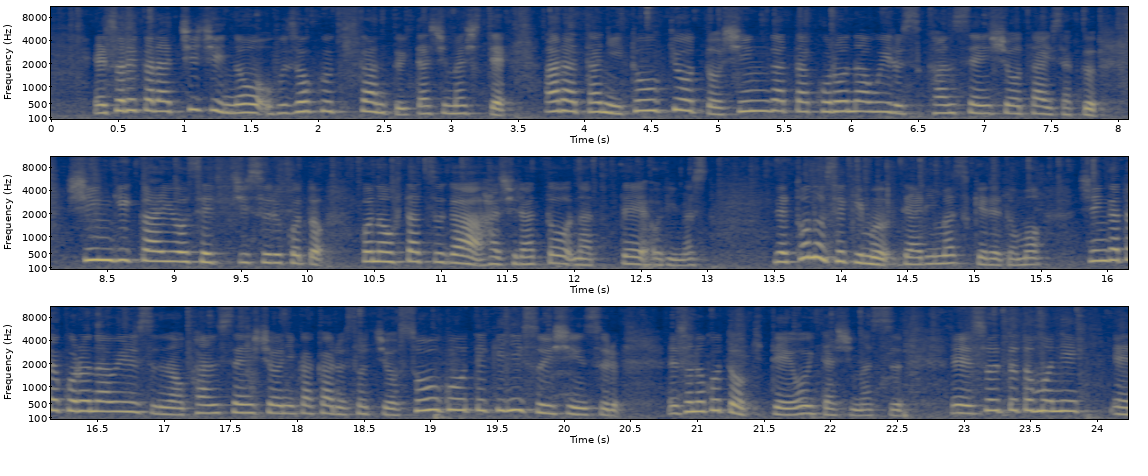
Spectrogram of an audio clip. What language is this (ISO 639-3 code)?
jpn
